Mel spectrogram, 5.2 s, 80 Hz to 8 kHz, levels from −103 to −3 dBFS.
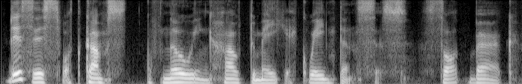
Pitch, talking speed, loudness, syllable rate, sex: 140 Hz, 140 wpm, -21 LUFS, 3.7 syllables/s, female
